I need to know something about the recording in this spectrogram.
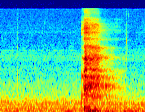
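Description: Near silence, then one short audible breath from a man about a second in.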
